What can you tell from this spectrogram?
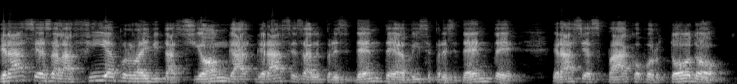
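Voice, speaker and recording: With hardly any pauses, a man talks at a fairly slow pace and a medium pitch in a bright, sharp tone, with audible room echo. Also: ordinary pitch variation. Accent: Brazilian. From Brazil. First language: Portuguese (speaking Spanish). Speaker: lawyer, conference speaker. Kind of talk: conference talk. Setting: video call. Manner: halting.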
